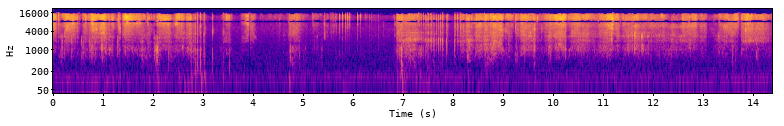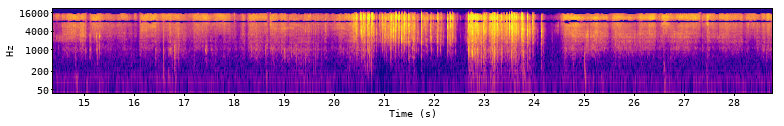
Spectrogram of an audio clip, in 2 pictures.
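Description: Paper sticker sheets being shuffled and fanned out by hand: crisp paper rustling and sliding, with two louder bursts of rustling about two-thirds of the way through.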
